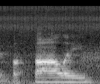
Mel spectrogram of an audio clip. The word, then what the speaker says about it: basale: The bottommost sublayer is called the stratum basale. Some people say basale. You'll hear different pronunciations for that.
